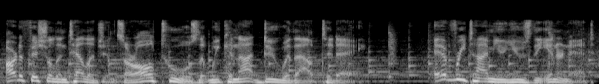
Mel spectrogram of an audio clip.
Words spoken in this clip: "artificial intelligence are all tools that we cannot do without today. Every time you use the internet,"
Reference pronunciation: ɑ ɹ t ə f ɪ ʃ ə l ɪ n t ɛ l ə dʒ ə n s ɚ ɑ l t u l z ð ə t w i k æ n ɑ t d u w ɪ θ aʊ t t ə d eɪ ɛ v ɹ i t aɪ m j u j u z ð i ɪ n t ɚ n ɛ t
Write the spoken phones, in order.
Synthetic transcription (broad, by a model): ɑ ɹ t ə f ɪ ʃ l ɪ n t ɛ l ə dʒ ə n s ɚ ɑ l t u l z ð ə t w i k æ n ɑ t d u w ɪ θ aʊ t t ə d eɪ ɛ v ɹ i t aɪ m j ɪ j u z ð i ɪ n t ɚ n ɛ t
